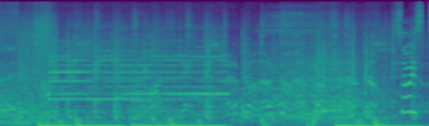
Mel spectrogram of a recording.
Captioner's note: car honking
